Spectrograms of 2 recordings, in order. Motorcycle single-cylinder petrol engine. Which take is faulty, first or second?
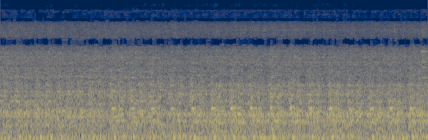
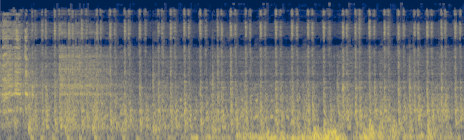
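second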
